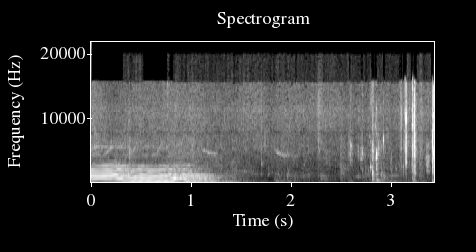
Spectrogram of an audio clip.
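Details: A cow at a cattle trader's farm, recorded outdoors without a microphone: one loud, richly harmonic moo lasting over a second that sags and fades at the end, followed by wind and scattered clattering noises.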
